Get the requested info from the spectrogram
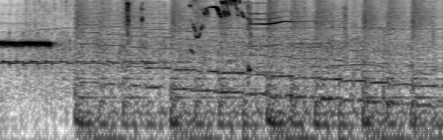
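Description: A referee's whistle blown once: a single high, steady blast of about half a second. Background music with a beat then runs to the end.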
